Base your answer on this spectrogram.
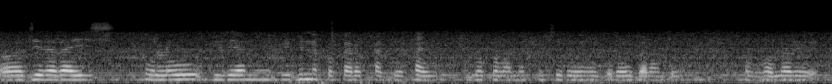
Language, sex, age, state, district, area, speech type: Odia, female, 45-60, Odisha, Sundergarh, rural, spontaneous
